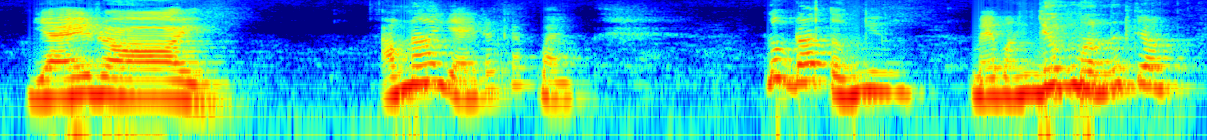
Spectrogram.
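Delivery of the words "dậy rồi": put-on low, rumbling, strange old man voice. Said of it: "giọng đàn ông lớn tuổi mà ồn".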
